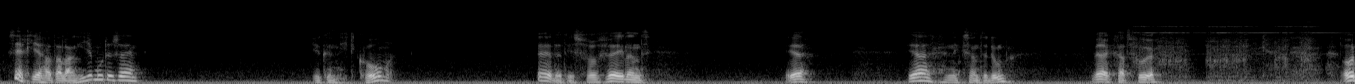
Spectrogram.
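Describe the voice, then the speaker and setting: An actor playing a cool, scheming nephew in a radio drama, speaking in measured, precise and polite phrases. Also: male voice, mid-range voice. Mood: casual, social. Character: cool, scheming nephew hiring a killer for inheritance. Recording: slightly dull radio play recording.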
